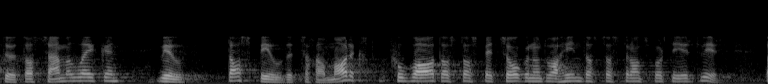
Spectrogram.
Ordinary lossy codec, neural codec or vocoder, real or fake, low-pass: none; none; real; 3.6 kHz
